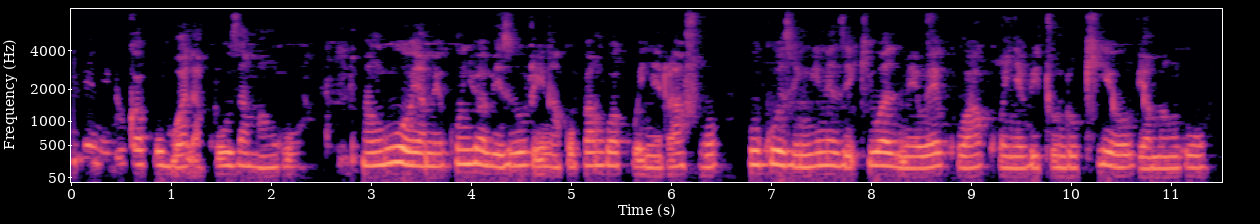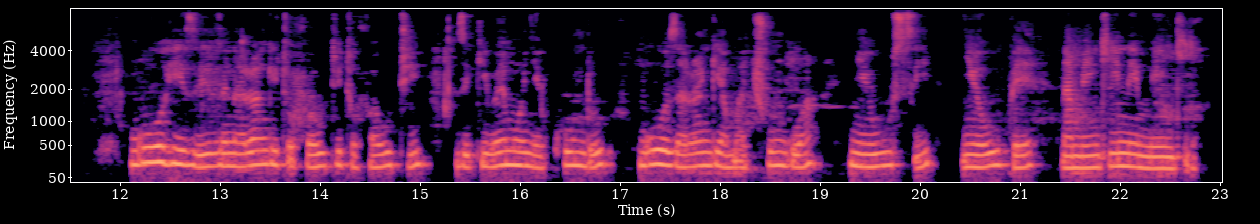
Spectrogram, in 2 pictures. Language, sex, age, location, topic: Swahili, female, 25-35, Nairobi, finance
